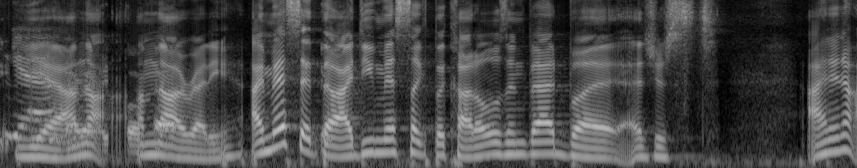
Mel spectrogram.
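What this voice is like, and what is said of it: Irish accent. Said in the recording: “you do such a good Irish accent ... I'm Irish ... Wasn't that good of an accent, though.”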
